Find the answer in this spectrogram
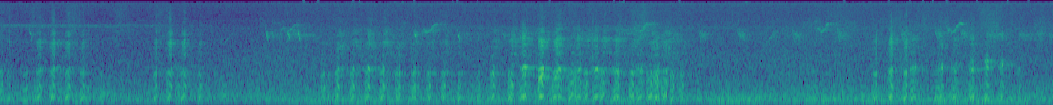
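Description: Bird calls: bursts of fast, pulsed chattering notes, loudest around the middle, with short high chirps from other birds over them.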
